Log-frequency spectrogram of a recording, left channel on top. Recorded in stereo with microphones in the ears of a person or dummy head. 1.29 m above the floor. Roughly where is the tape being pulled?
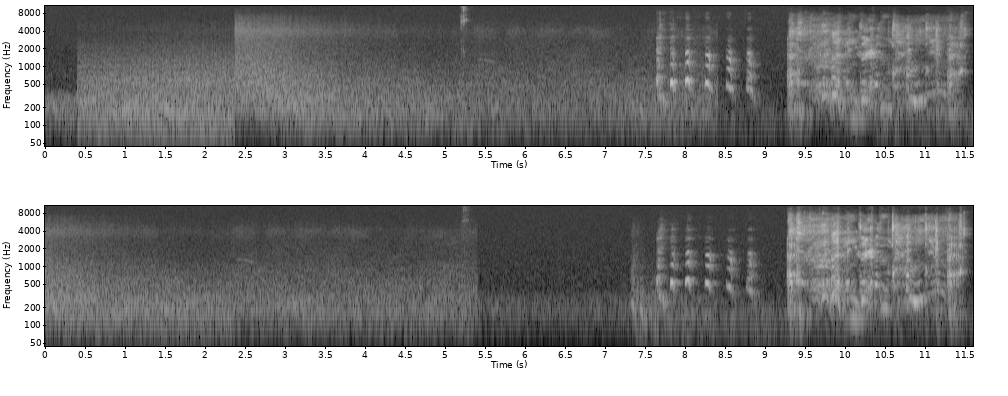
No tape being pulled in this recording.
